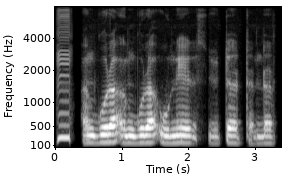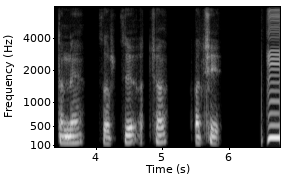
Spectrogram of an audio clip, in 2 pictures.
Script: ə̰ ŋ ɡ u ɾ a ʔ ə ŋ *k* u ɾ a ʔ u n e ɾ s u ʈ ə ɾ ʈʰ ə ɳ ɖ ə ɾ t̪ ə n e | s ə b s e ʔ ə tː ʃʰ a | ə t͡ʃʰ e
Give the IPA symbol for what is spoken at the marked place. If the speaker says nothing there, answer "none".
ɡ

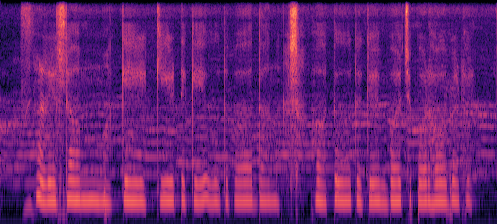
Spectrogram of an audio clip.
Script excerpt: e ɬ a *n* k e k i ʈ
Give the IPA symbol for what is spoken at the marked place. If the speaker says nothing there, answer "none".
m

